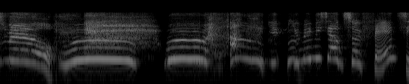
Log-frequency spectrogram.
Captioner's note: whoops softly; laughs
